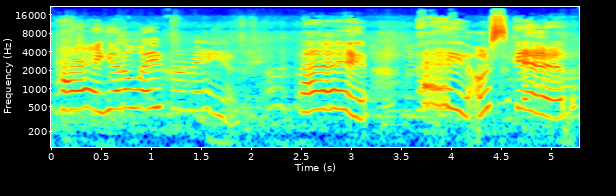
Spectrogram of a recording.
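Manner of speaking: high-pitched playful crab voice; scared little crab. Pretend. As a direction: squeal it like a frightened little critter, in play. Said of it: "Look at them, they're like".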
